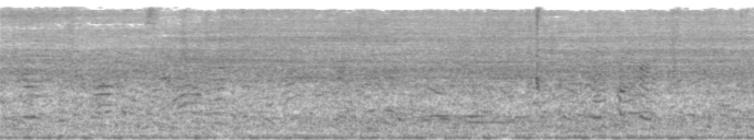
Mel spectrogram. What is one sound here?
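A crowd of men and women chatters close by, outdoors.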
